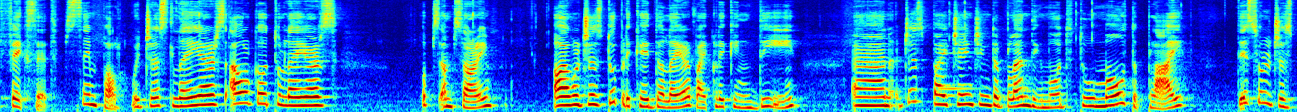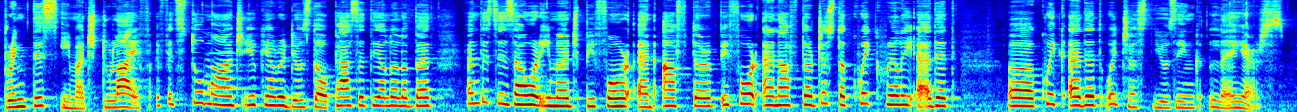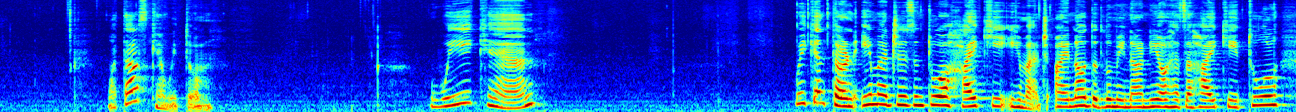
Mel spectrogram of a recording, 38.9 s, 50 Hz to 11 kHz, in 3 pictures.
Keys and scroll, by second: 6.7 d, 18.4 \, 20.1 \.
